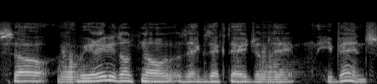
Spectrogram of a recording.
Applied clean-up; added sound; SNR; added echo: neural separator model SepFormer DNS4.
